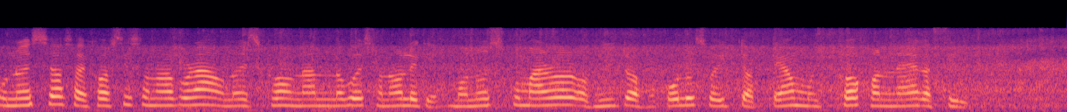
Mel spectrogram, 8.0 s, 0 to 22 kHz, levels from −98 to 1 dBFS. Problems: background sounds at intervals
